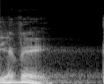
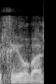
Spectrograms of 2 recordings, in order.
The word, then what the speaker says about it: Yahvé: El Dios Padre tiene un nombre, el cual es el nombre sobre todo nombre, y parece ser que la pronunciación más exacta de este nombre del Padre en idioma hebreo arcaico es Yahvé. – El nombre Jehová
